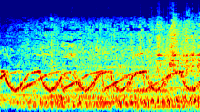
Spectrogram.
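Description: Ambulance siren on a fast yelp, its pitch sweeping up and down about four times a second, over a noisy background.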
